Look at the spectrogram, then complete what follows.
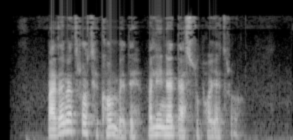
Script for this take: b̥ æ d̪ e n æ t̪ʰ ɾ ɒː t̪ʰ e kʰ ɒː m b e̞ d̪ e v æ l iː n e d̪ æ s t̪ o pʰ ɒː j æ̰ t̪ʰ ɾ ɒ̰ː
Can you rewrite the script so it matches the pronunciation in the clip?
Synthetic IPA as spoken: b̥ æ d̪ æ n æ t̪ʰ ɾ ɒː t̪ʰ e kʰ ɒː m b e̞ d̪ e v æ l iː n æ d̪ æ s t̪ o pʰ ɒː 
